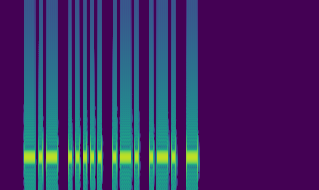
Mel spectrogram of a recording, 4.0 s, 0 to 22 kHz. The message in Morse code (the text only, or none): K5RRT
